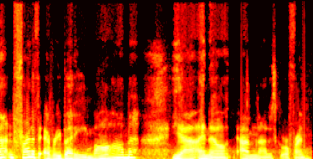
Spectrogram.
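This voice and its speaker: A loud woman speaks at a moderate pace in an animated tone, her pitch swinging very widely. Noticeable background noise sits behind her. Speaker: veterinarian and horse rescuer. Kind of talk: live stream horse training demonstration. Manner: loud, animated.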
